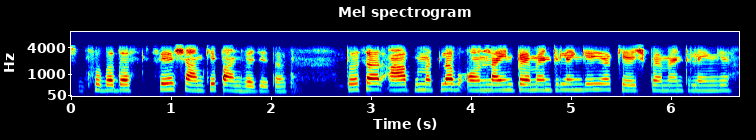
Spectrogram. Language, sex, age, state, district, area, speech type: Urdu, female, 30-45, Delhi, North East Delhi, urban, conversation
